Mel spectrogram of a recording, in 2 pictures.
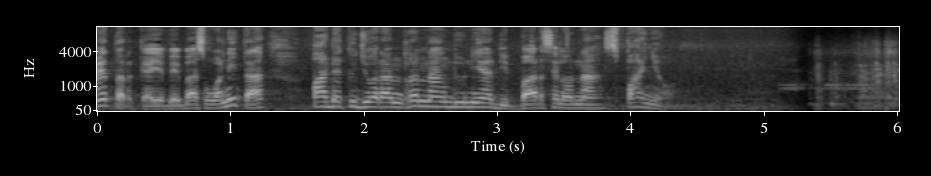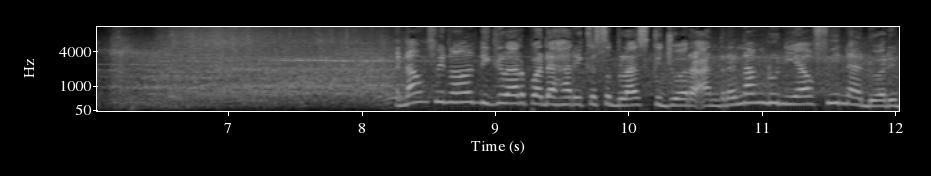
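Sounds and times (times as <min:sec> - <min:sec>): swimming arena crowd noise: 0:06.0 - 0:12.0.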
